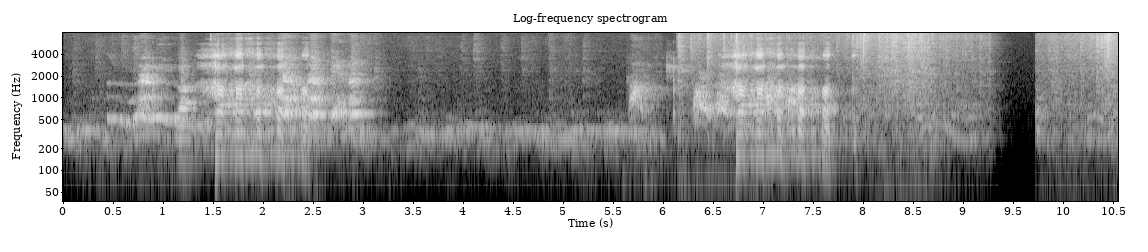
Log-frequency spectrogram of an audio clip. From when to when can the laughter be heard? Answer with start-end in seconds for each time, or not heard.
0.8-2.5, 6.0-8.0.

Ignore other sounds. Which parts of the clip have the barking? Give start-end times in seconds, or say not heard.
0.4-3.0, 5.7-7.4.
